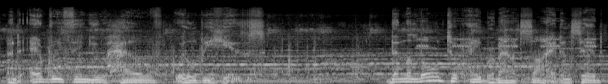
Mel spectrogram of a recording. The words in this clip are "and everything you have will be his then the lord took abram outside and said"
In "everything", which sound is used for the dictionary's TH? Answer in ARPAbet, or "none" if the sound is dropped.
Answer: TH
